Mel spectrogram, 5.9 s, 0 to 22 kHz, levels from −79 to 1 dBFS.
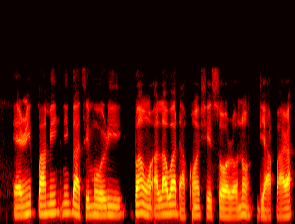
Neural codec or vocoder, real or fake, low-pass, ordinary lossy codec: none; real; 7.2 kHz; none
